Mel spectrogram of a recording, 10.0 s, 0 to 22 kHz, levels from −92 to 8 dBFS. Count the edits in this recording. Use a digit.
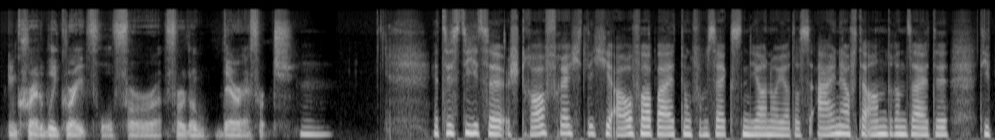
1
